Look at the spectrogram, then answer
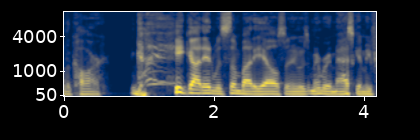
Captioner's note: laughs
